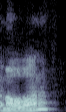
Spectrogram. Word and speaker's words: Moana: them of the Disney movie, I'm going to mispronounce this name, Moana? Moana? Yeah, Moana.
